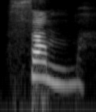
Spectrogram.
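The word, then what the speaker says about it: thumb: एच यू एम बी, थम, थम। इस लफ्ज में लेटर बी साइलेंट है, यानी इसे लिखा जाता है लेकिन पढ़ा नहीं जाता।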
